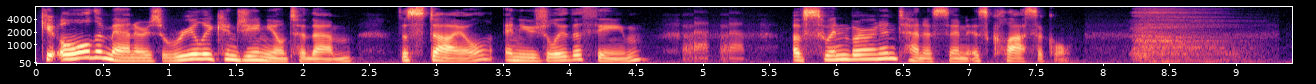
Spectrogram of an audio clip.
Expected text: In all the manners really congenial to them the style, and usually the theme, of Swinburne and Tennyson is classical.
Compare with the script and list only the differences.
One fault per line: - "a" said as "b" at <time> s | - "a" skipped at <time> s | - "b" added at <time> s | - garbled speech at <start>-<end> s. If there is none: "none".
- "In" said as "Get" at 0.0 s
